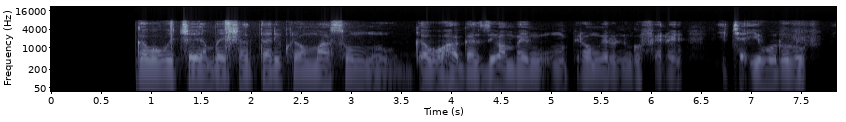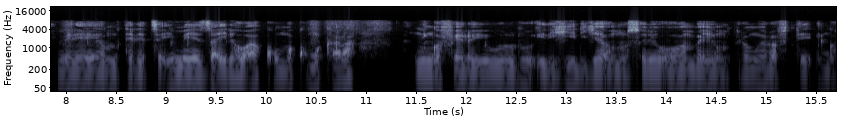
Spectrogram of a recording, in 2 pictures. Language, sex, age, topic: Kinyarwanda, male, 18-24, government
